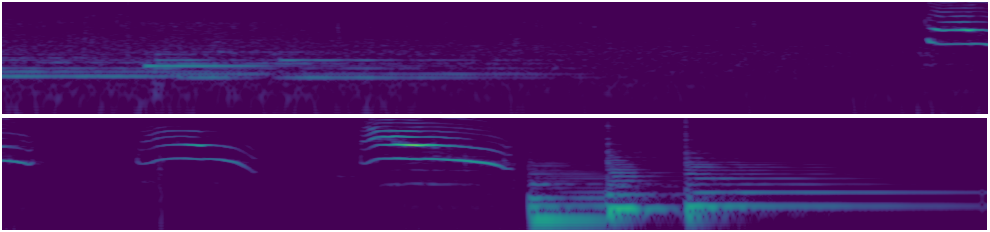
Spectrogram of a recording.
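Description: A cat meows three times in quick succession, drawn-out, rising-and-falling cries, between a steady low murmur at the start and a sudden loud, rumbling clatter near the end.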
